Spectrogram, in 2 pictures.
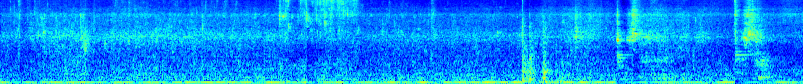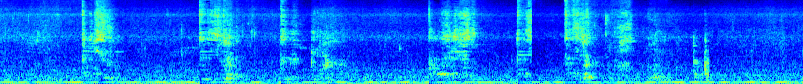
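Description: Chicken pieces stir-fried in a pan with tomato sauce for Thai-style sambal chicken: a steady sizzle with scraping and clinking of a utensil against the pan, close and continuous with no talking.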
